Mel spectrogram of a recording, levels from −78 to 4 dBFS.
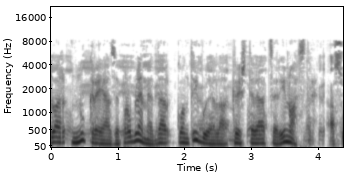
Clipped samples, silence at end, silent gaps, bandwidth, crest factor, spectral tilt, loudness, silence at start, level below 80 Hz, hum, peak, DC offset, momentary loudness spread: under 0.1%; 0 s; none; 8.8 kHz; 12 dB; -6.5 dB/octave; -13 LUFS; 0 s; -40 dBFS; none; 0 dBFS; under 0.1%; 5 LU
